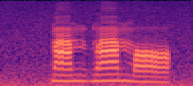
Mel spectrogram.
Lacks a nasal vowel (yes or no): no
